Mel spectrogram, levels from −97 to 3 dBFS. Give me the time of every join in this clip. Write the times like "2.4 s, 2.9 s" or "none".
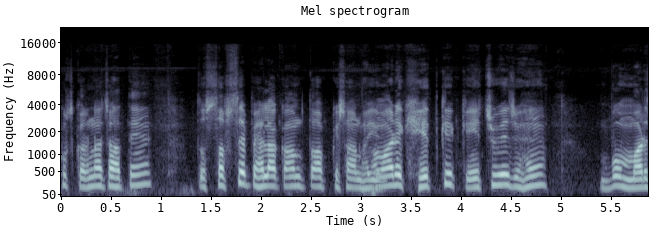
3.1 s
